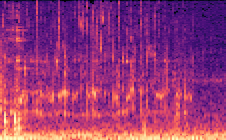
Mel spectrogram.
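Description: Water being poured into a drinking glass, a faint, steady trickling and splashing stream that runs continuously for a couple of seconds over a low background hum.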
